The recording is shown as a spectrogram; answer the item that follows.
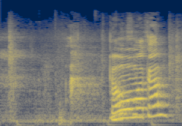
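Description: A short drawn-out vocal sound, pitched and held for about half a second, starting about one and a half seconds in after a quieter stretch.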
